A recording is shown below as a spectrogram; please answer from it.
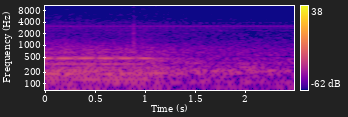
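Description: Grand piano chord held and dying away, fading out about a second in. After it there is only faint room tone with a steady high whine.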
